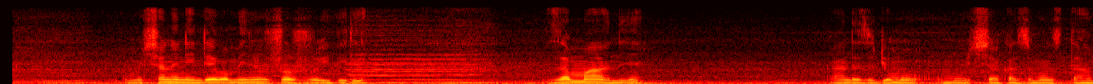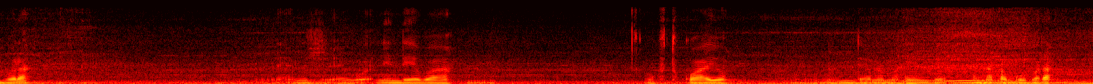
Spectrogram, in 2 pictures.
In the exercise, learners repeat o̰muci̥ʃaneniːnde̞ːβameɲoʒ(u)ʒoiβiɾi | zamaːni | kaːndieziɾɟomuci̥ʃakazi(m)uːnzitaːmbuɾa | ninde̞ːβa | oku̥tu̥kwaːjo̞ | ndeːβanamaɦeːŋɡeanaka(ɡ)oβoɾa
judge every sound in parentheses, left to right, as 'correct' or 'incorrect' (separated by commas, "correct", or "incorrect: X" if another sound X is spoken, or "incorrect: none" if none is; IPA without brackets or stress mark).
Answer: incorrect: o, correct, correct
